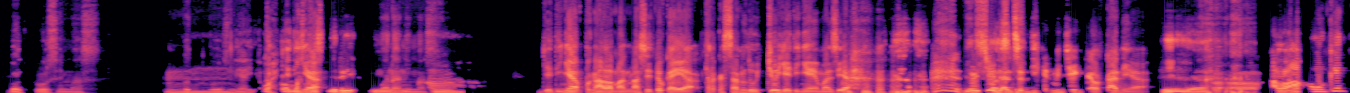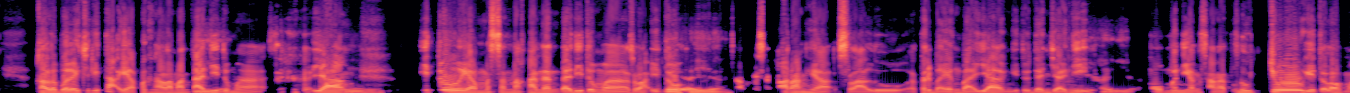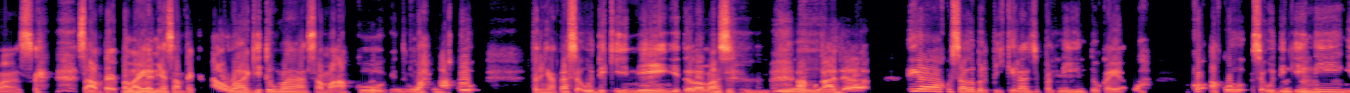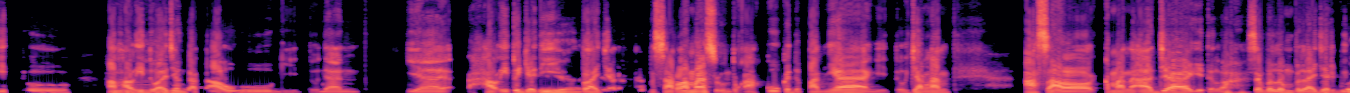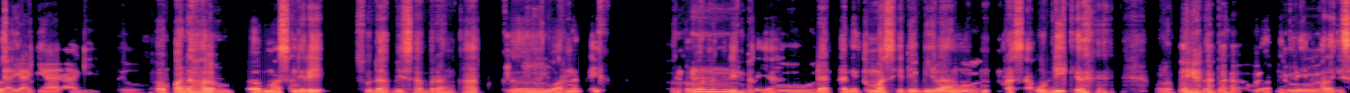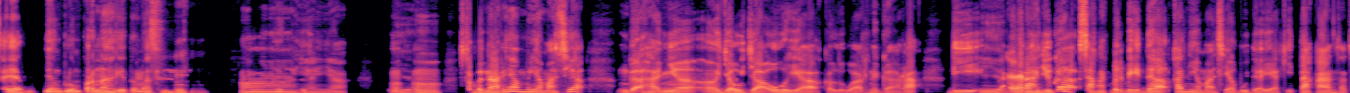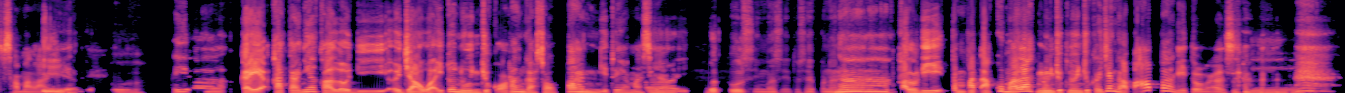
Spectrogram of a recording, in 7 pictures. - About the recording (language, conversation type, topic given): Indonesian, unstructured, Apa pengalaman paling tak terlupakan selama perjalananmu?
- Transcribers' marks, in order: chuckle; chuckle; chuckle; distorted speech; chuckle; chuckle; other background noise; laughing while speaking: "loh"; chuckle; chuckle; chuckle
